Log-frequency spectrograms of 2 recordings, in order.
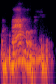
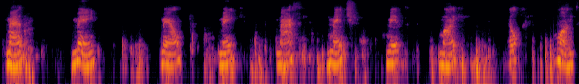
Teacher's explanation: close your lips use your voice and come through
